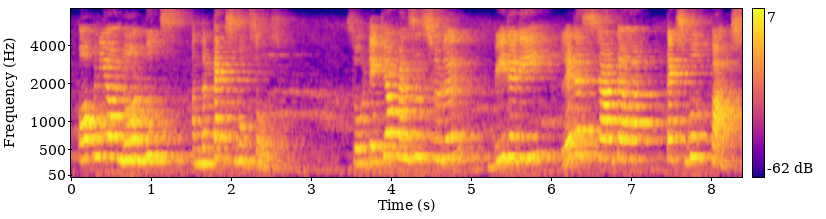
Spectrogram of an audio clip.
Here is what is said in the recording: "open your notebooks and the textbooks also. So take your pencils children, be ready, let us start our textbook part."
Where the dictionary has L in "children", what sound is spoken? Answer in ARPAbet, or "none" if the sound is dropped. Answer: none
